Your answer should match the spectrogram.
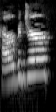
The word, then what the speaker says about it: Harbinger: And again, they're by Harbinger. That's how you pronounce it.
